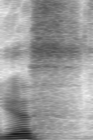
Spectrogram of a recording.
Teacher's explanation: سین کو سیٹی کے آواز سے پڑھنا ہے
